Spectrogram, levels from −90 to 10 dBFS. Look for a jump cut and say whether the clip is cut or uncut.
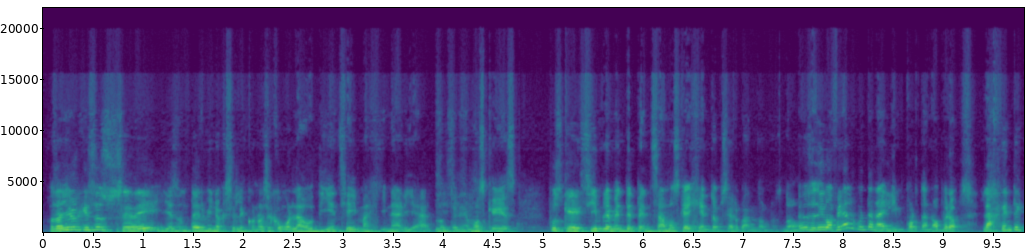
cut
